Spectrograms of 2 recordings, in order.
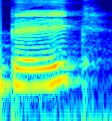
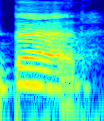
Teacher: Next are the mid front vowels. They are the vowels a, as in bake, and eh, as in bed.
